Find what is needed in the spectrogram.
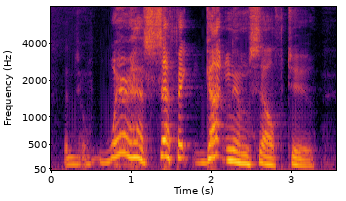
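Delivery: shrieking, high-pitched yelling scream. Game master voices Torga in the market, screaming at her men. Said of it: "screaming at her men".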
